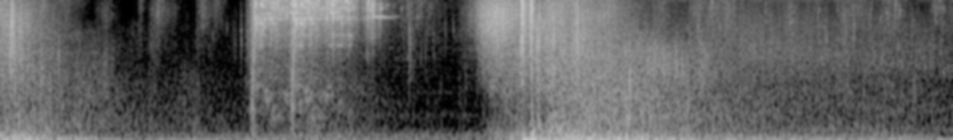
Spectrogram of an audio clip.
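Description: A Confringo fire spell explodes in Hogwarts Legacy, a single loud close blast with a heavy low boom that rumbles and decays for several seconds after a quieter lead-in.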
